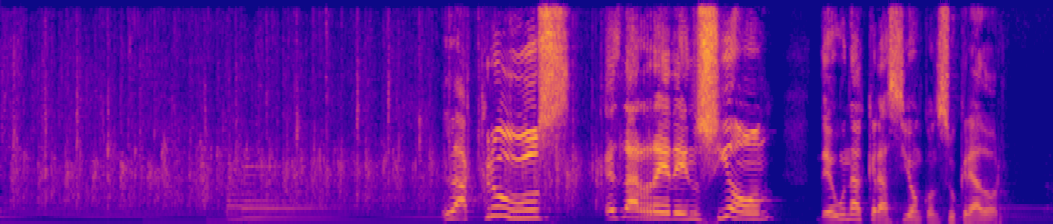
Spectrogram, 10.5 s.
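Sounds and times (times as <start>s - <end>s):
audience applause: 0.0s - 7.6s
low sustained musical tone: 0.0s - 10.5s
speech: 4.4s - 10.1s.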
